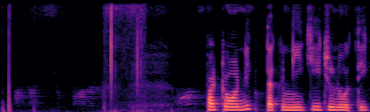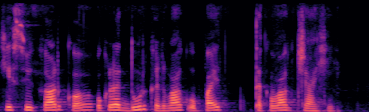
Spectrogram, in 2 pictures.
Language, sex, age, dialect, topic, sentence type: Maithili, female, 25-30, Southern/Standard, agriculture, statement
